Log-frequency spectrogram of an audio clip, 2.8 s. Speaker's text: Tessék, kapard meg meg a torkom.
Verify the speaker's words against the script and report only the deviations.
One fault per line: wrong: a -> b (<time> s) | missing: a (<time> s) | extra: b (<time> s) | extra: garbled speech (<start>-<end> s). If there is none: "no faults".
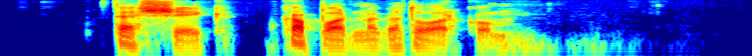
missing: meg (1.5 s)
